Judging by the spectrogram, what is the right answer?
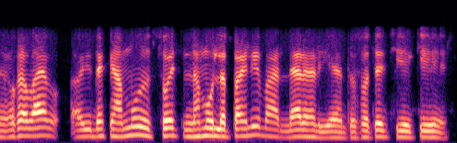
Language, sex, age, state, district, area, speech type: Maithili, male, 18-30, Bihar, Begusarai, rural, conversation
